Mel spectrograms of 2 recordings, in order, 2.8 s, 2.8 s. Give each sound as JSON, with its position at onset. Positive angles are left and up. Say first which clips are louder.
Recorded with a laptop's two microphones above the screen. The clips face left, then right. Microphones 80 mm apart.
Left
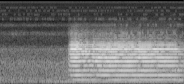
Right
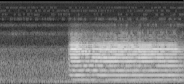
{"t": 1.0, "sound": "a trumpet", "louder": "even", "side_deg": 15, "distance_m": 2.0}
